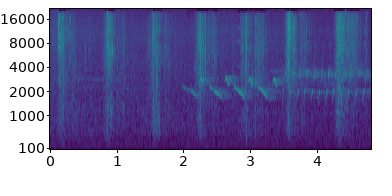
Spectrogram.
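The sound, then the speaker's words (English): Birds sing a series of quick, repeated descending chirps in the trees, while footsteps crunch steadily along a dirt forest trail during a hike. “On the other side of the leaves, the dirt path returns, and we continue walking, listening to the birds.”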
